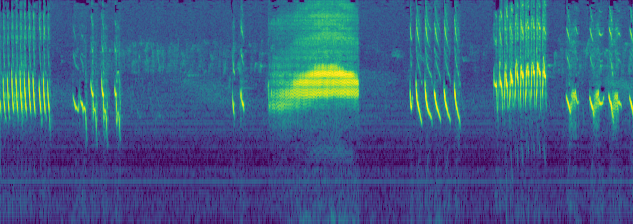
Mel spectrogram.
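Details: European greenfinch song used to tutor birds: quick chirping trills, a prolonged buzzy wheeze in the middle, then rippling twitters and chirps, with an electrical-sounding hum throughout.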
